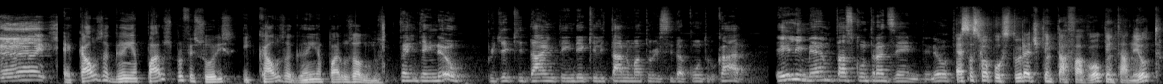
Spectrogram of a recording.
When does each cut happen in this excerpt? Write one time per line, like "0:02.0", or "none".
0:03.8
0:07.6
0:09.5

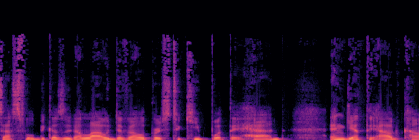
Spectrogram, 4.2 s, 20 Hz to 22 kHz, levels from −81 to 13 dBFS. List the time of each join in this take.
0:00.7
0:03.3

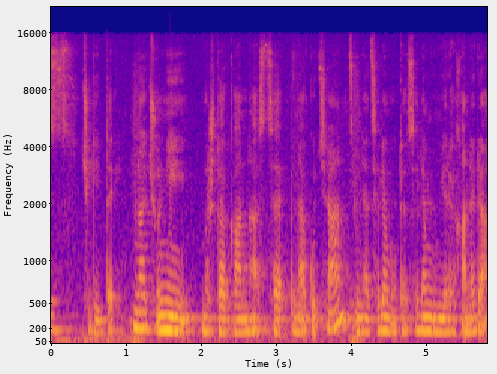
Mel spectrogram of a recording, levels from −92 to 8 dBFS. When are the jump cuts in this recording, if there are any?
0:01.0
0:04.0

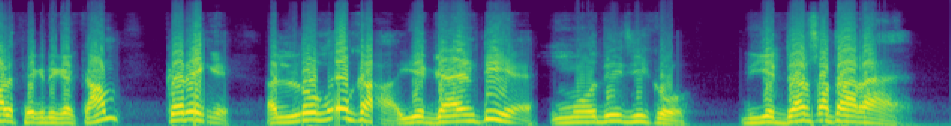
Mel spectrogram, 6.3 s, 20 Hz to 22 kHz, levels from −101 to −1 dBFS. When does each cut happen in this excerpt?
0:03.6

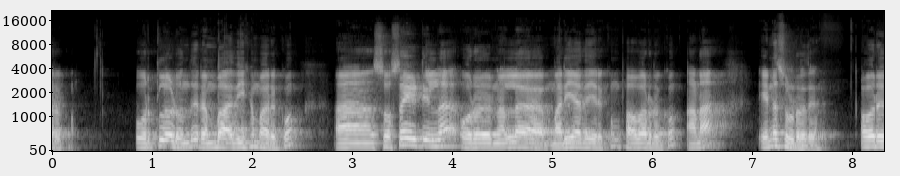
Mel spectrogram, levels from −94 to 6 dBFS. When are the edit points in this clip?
none

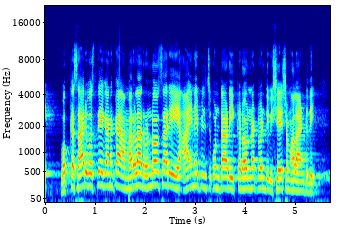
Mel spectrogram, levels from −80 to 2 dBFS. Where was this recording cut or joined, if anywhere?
none

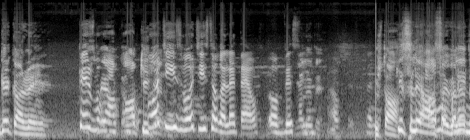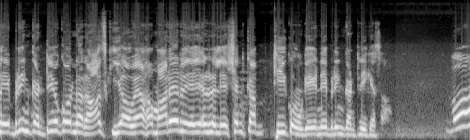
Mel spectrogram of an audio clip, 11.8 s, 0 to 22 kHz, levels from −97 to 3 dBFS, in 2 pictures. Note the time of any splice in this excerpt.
0:05.8

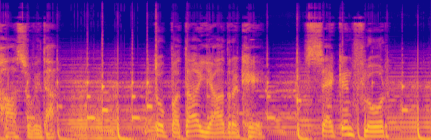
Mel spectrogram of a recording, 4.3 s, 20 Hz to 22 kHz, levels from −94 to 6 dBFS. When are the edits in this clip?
0:01.5

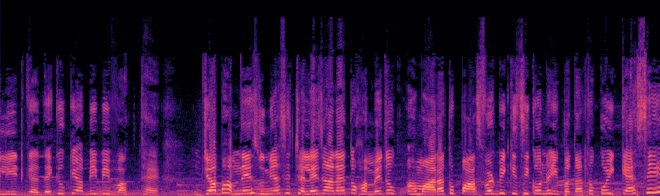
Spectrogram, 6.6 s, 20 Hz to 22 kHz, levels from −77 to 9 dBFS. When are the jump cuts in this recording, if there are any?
none

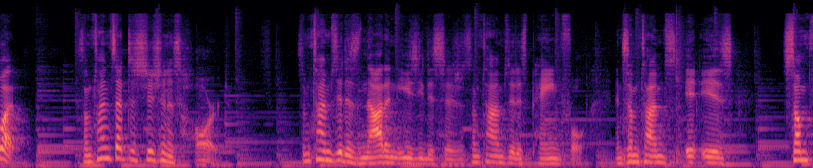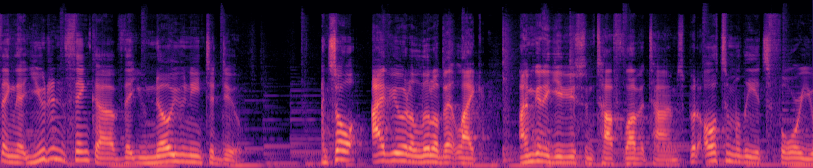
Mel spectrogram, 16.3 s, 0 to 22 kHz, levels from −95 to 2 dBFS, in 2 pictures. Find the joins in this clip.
none

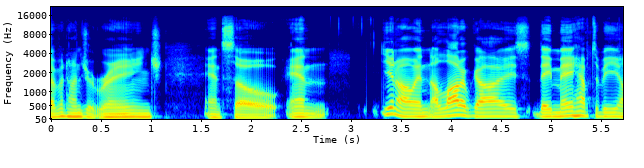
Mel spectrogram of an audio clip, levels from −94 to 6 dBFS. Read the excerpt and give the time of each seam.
none

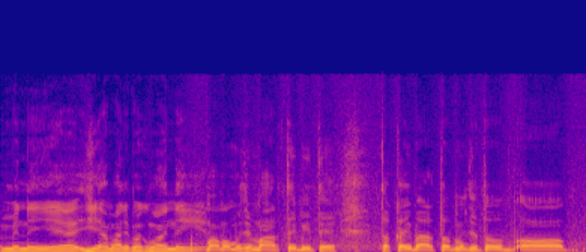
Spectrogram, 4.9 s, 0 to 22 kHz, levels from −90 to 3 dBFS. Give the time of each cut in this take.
0:01.7

